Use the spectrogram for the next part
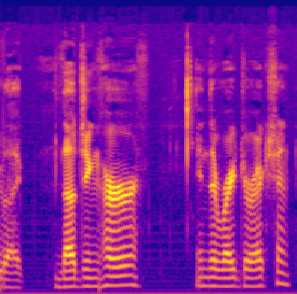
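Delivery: ordinary talk, nothing marked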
